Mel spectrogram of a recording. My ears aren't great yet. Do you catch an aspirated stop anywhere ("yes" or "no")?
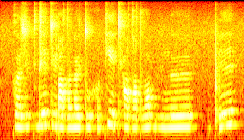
yes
